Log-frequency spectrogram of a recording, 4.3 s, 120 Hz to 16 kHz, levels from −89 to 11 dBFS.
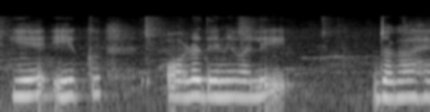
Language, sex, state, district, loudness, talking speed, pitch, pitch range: Hindi, female, Uttar Pradesh, Shamli, -16 LUFS, 95 wpm, 240 Hz, 235-245 Hz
